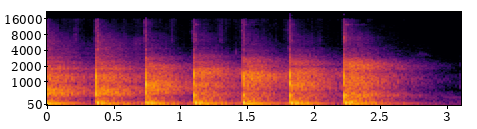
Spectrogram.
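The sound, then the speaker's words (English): Seven firm knocks on a door land in a steady, even rhythm, each ringing briefly with a hollow resonance; the last knock hits harder and fades out slowly. No voices. “And the door is open to everyone who knocks.”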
